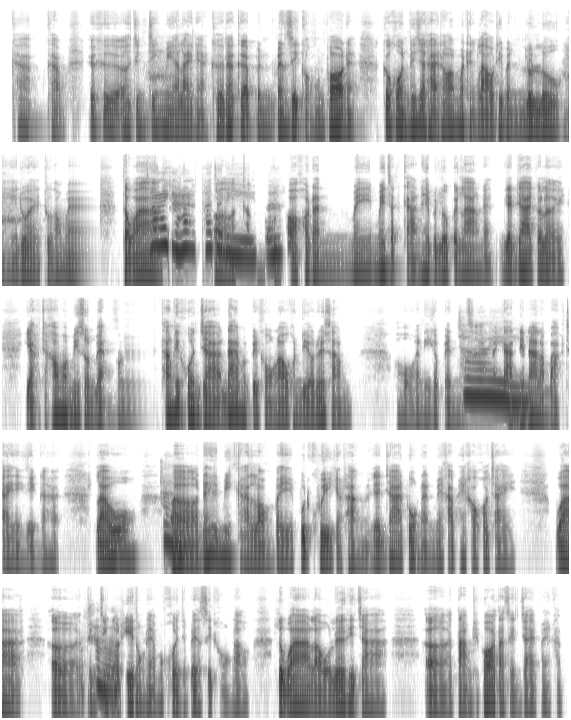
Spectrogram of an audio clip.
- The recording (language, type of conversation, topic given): Thai, advice, ฉันควรทำอย่างไรเมื่อทะเลาะกับพี่น้องเรื่องมรดกหรือทรัพย์สิน?
- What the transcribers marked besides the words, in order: dog barking; tapping; distorted speech; unintelligible speech; mechanical hum; other noise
